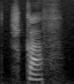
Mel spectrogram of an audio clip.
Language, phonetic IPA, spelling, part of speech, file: Russian, [ʂkaf], шкаф, noun, Ru-шкаф.ogg
- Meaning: 1. cupboard 2. wardrobe, closet 3. locker, cabinet 4. bookcase, shelves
